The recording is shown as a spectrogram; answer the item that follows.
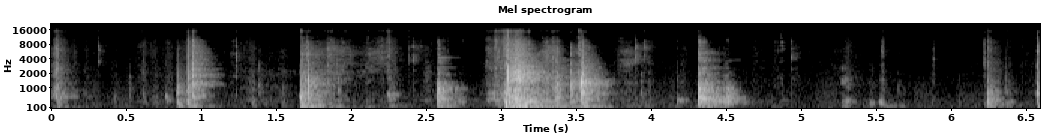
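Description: Utility knife cutting through a cardboard box in a series of short strokes, the longest about three seconds in, with the box handled between cuts.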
